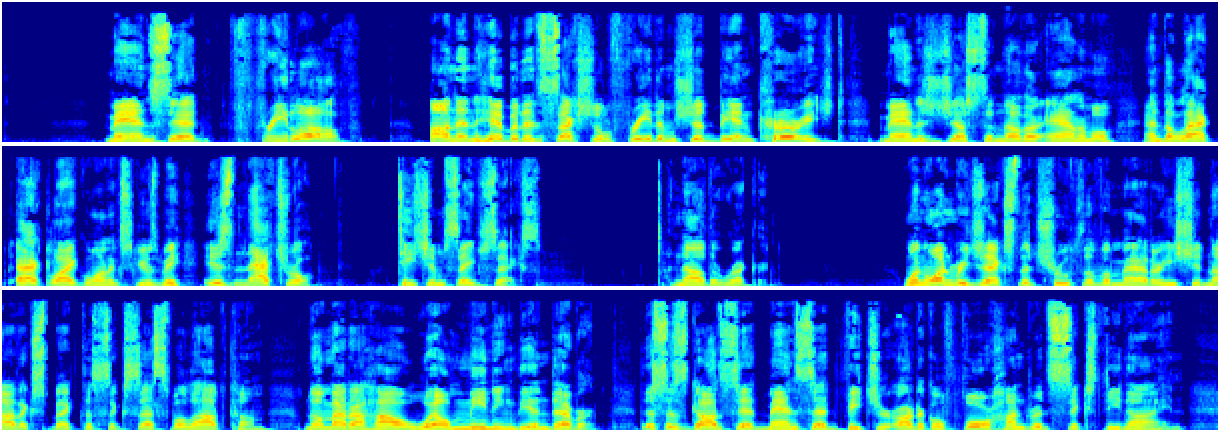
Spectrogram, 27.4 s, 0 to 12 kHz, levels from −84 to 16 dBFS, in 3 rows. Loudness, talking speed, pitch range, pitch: -20 LUFS, 135 wpm, 105-165 Hz, 130 Hz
